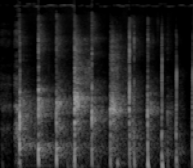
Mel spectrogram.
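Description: Hands clap in a quick, slightly uneven run, roughly a dozen sharp, crisp smacks packed into two seconds at a moderate level, with no voices.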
